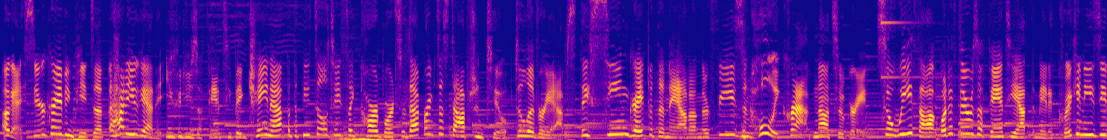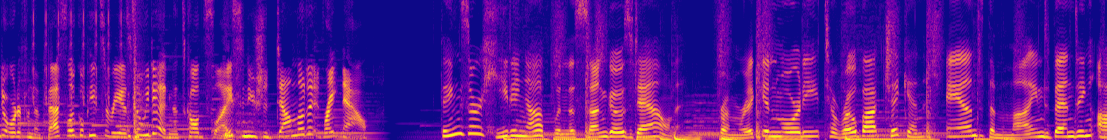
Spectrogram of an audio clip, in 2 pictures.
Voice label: Commercial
